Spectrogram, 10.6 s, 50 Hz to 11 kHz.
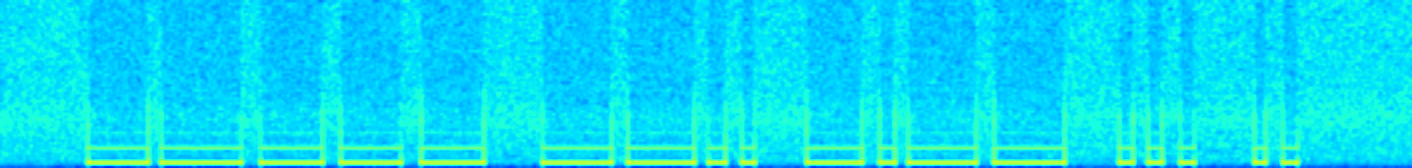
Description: Morse code, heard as a keyed tone, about 10 wpm, 470 Hz. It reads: 0ZYSI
